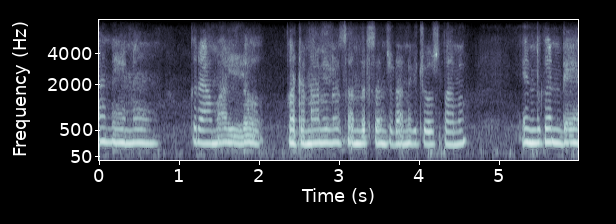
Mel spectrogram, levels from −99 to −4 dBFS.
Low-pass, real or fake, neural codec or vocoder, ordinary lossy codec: 7.2 kHz; fake; vocoder, 44.1 kHz, 128 mel bands, Pupu-Vocoder; Opus, 16 kbps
